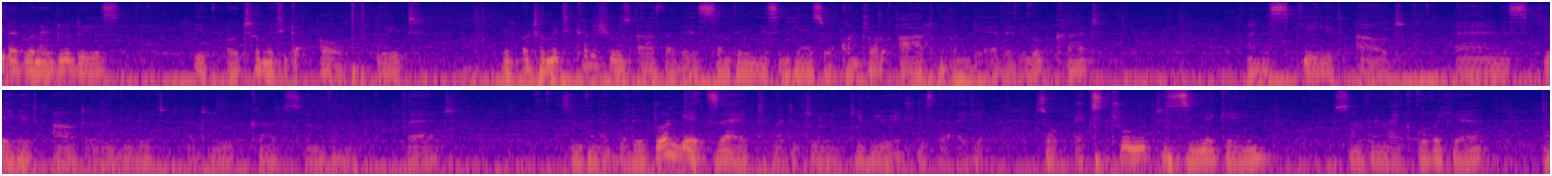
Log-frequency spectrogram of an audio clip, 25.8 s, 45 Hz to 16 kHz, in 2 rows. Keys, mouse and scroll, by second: 0.0 click, 0.8 scroll up 2, 1.6-2.6 alt+middle drag, 3.1 KP_1, 4.3-5.7 shift+middle drag, 7.5 ctrl+r, 17.8 click, 17.8 s, 18.8 alt+click, 20.0 scroll down 1, 22.2 e, 23.1 z.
